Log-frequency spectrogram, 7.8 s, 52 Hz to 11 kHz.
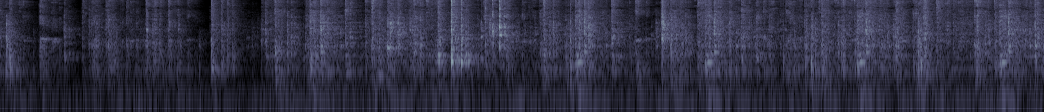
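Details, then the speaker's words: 1969 Nishijin Model A pachinko, restored single-shot conversion: busy irregular clicks and rattles as a launched ball drops through the pins, straight down and internally opening the tulip; mechanism playing normally. "I don't know if you noticed it or not, but the ball went in and dropped straight down and then went in internally and opened this tulip."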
